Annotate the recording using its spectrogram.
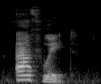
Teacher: notice that the emphasis when we say athlete is on the first syllable, athlete. And the TH sound, ath, is more similar to the word bath, bath, ath, athlete.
